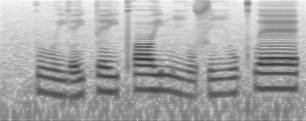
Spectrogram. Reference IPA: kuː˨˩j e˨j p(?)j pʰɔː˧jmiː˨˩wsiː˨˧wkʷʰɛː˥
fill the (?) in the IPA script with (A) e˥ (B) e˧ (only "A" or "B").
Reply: B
